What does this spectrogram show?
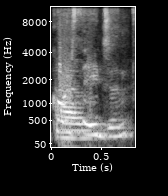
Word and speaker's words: Course Agent: So in terms of how it got to Course Agent Course Agent AI, I think the AI is silent at the moment because it's Course Agent.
